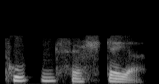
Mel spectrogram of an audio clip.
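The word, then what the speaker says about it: Putinversteher: There's a term in German which is pronounced Putin-Verstehe.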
